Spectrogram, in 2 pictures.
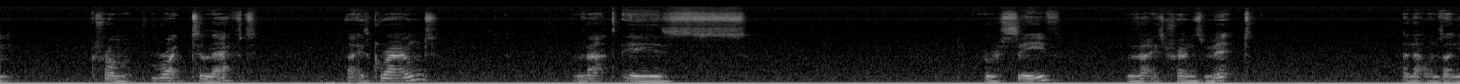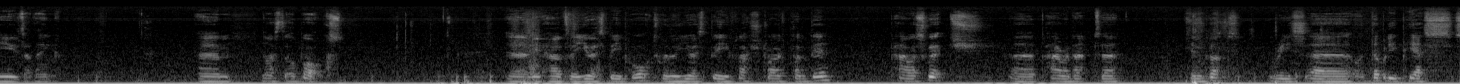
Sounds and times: Speech: 0.9 - 2.6, 3.4 - 4.4, 5.7 - 7.6, 9.8 - 10.6, 11.3 - 12.6, 14.0 - 15.2, 16.6 - 18.1, 19.6 - 25.8, 26.5 - 29.2.

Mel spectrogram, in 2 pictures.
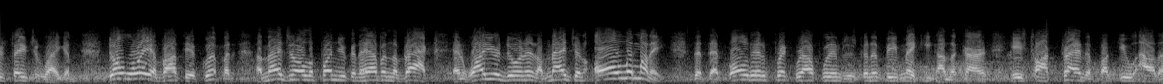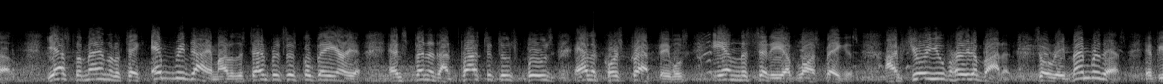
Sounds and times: Speech: 0.0 - 23.2.

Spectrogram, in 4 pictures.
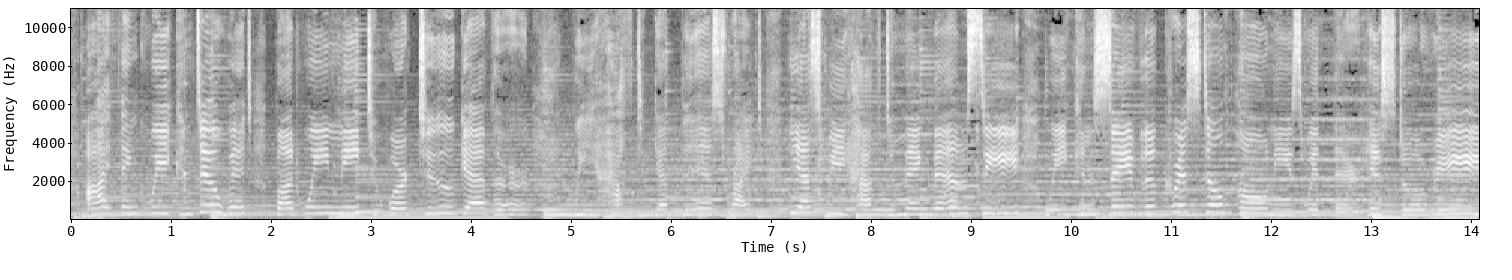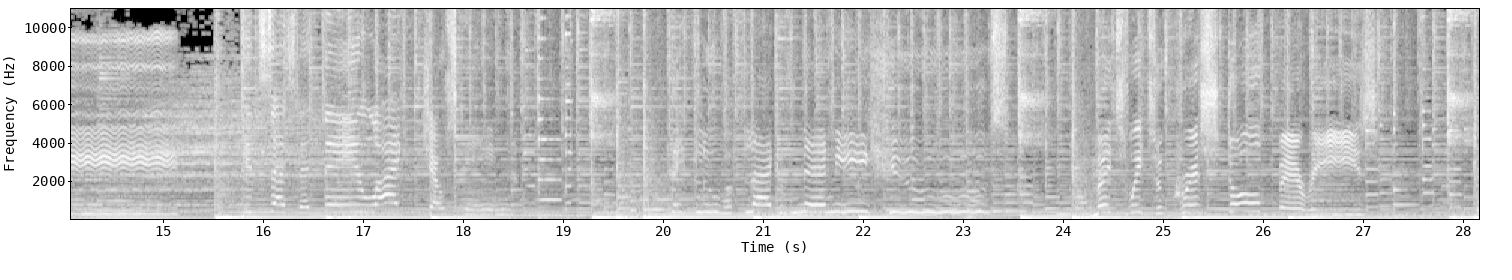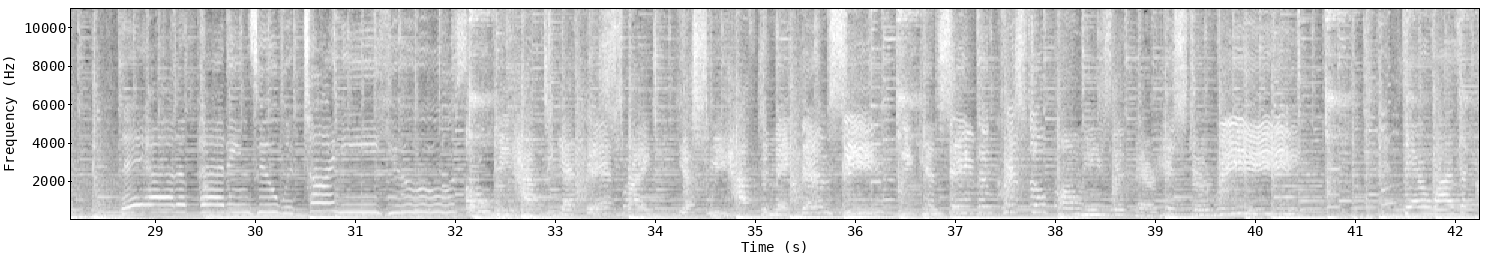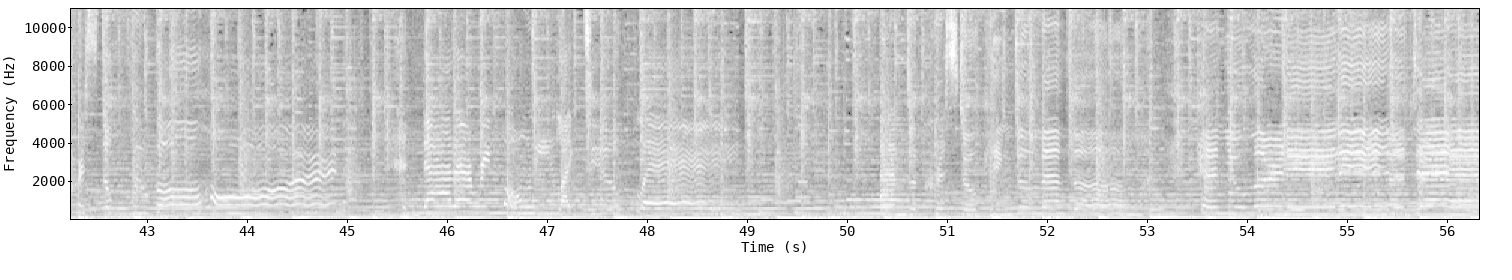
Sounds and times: Music for children: 0.0 - 56.3.

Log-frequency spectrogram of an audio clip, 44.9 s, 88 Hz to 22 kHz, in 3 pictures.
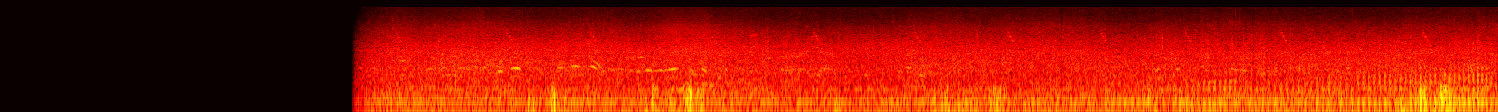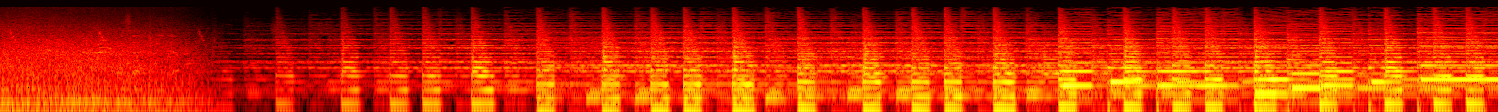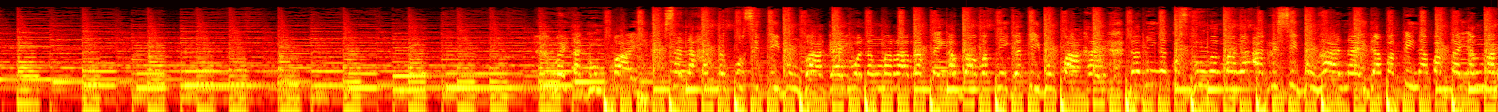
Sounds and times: Waves, surf: 3.6 - 17.0
Wind noise (microphone): 6.4 - 7.3, 9.2 - 10.8, 11.4 - 15.7.

